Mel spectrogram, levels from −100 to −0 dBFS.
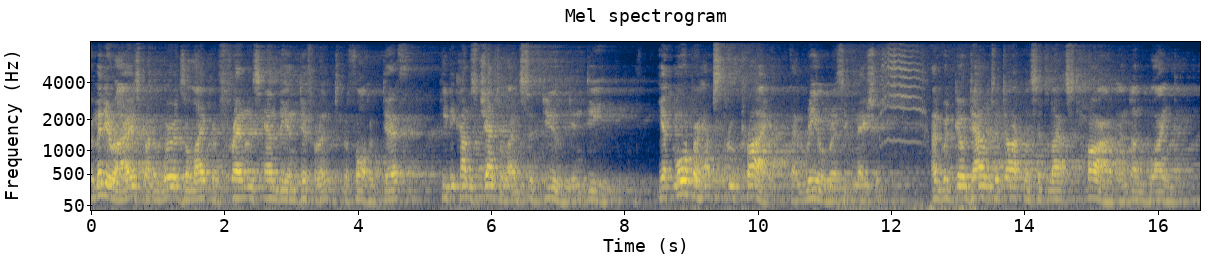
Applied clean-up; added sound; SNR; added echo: neural separator model SepFormer DNS4.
